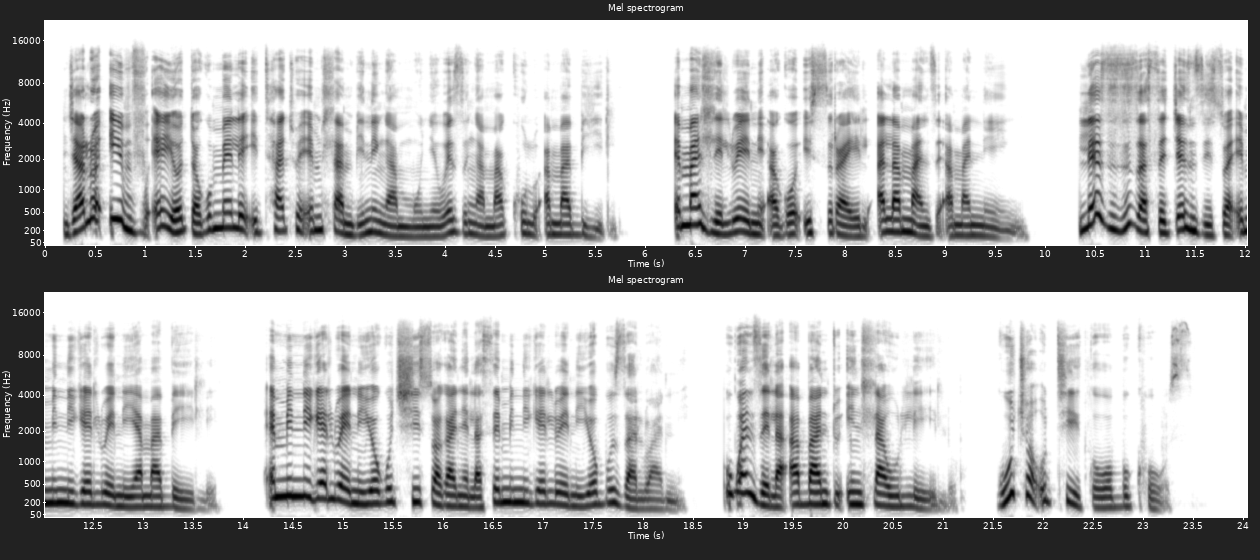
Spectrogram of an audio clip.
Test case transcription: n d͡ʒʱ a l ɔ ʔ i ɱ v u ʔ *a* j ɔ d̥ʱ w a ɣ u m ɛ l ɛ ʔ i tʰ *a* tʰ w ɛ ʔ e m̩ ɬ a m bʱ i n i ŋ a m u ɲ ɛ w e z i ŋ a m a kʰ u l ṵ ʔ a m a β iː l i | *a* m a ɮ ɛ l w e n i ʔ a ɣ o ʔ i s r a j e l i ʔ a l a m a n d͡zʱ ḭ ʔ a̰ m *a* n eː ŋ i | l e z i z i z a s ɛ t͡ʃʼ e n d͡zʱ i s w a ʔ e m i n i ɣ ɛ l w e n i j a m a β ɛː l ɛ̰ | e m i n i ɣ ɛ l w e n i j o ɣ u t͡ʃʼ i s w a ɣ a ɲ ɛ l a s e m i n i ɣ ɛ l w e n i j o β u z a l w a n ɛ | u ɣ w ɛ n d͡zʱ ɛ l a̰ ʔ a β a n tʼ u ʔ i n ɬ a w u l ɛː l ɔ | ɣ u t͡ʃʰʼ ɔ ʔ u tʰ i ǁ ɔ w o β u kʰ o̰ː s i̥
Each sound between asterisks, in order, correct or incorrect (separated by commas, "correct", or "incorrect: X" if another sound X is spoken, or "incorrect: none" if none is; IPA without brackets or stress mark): incorrect: ɛ, correct, incorrect: ɛ, correct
